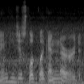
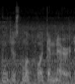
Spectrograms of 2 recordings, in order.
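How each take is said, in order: First: Said in the usual way. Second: Under-breath whispered repeat; voiceless muttered aside. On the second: Real, not acted. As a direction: whisper it to yourself as a dry afterthought.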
